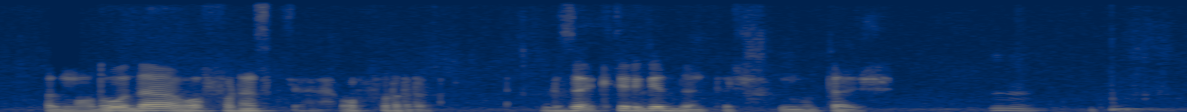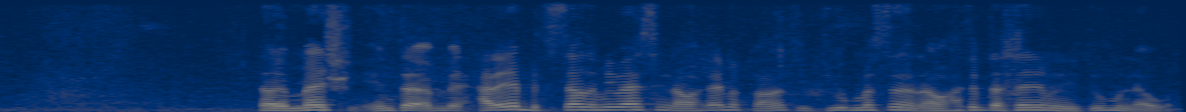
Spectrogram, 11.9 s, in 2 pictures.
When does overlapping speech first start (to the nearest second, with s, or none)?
none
